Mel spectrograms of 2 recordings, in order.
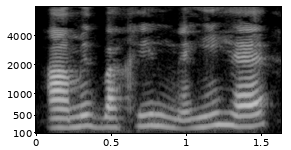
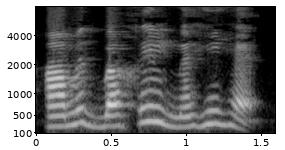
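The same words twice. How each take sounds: First: It is said plainly, without extra force. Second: It is said loudly, with strong force.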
